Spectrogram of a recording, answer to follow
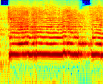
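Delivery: high, loud desperate cry; crying for help. Retold or imitated. Sister cries to the preacher, a high loud desperate plea. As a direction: scream for help through sobs. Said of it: "tangisan adik bungsu saya".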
